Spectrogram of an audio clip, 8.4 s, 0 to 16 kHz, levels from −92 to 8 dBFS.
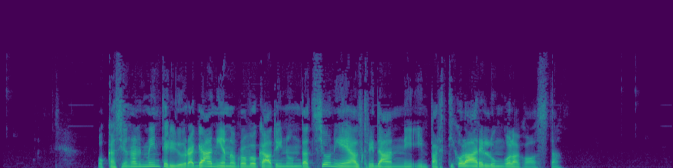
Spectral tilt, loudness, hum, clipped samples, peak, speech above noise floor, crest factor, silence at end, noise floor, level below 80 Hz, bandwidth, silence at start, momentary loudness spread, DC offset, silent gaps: -7 dB/octave; -20 LUFS; none; under 0.1%; -2 dBFS; 58 dB; 20 dB; 1.4 s; -78 dBFS; -50 dBFS; 10.5 kHz; 1.25 s; 13 LU; under 0.1%; none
